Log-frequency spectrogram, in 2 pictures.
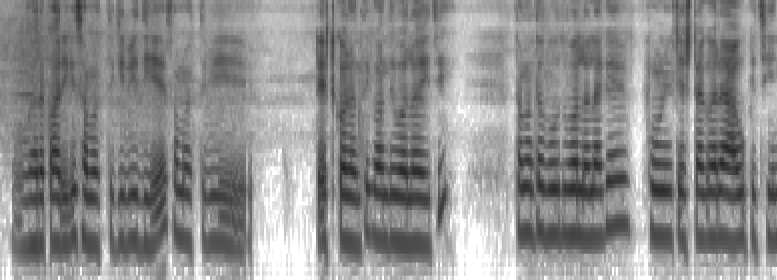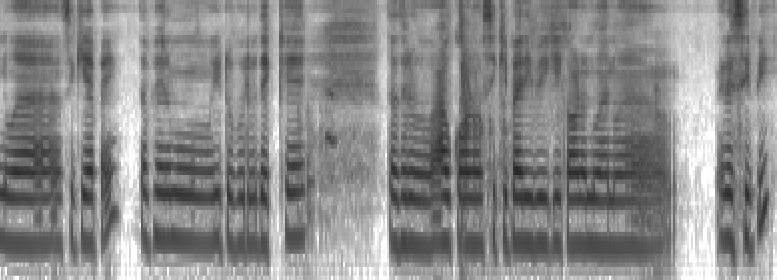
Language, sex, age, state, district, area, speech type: Odia, female, 30-45, Odisha, Kendrapara, urban, spontaneous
